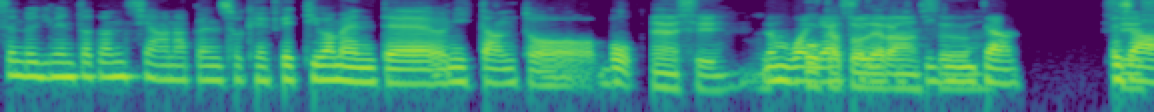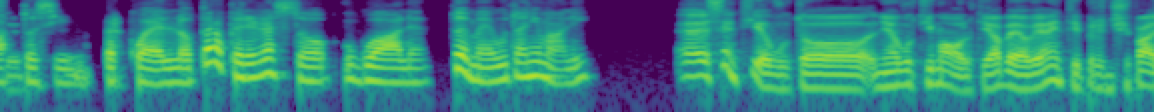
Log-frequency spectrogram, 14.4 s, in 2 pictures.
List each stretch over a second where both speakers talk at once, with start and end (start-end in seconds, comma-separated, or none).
5.0-6.2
